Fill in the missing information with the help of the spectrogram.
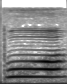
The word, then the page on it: bo1: pinyin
